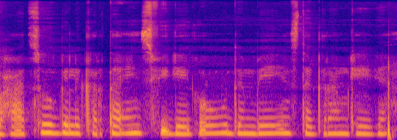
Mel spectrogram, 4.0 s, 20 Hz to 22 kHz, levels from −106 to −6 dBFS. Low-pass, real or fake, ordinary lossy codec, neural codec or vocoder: none; real; none; none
